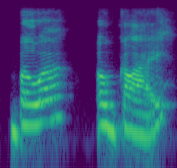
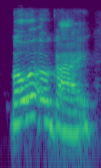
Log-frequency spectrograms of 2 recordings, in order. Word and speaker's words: Boa Ogoi: On January 29th, 1863, at the Northwestern Shoshone village, Boa Ogoi, had to practice that one to make sure I had that right pronunciation, thank you. Boa Ogoi, Colonel Patrick Edward Connor led the 3rd Regiment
